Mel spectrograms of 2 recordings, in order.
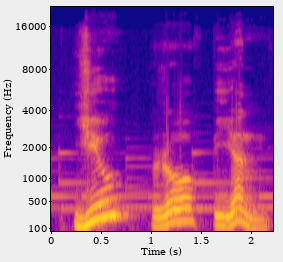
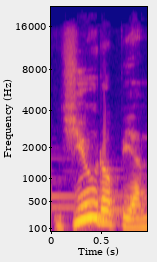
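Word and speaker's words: European: आप अगर सुनते हैं आपको लगता है यह यू से शुरू हो रहा है यूरोपियन यूरोपियन देखिए और यह यू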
